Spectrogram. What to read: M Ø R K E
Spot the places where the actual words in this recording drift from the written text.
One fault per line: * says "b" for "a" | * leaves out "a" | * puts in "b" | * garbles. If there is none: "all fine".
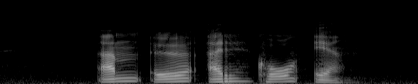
all fine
